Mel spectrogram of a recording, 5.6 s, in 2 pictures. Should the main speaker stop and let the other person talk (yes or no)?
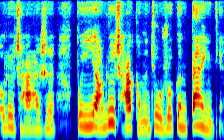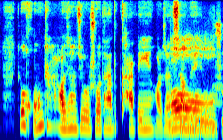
no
